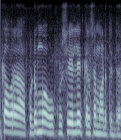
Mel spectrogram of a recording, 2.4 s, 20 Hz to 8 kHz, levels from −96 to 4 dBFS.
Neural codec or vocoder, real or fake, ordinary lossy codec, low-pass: none; real; Opus, 32 kbps; 7.2 kHz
